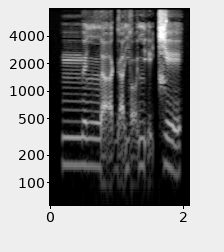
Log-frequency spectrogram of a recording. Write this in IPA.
mː ʏ lː a̰ ɡ a̰ j ɔ̰ lʲ ḛ t͡ɕ e

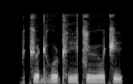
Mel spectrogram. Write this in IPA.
t͡ʃ u ɪ̯ ɖʱ uː ʈʰ iː t͡s ʉː ʊ̯ t͡ʃ i

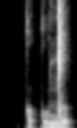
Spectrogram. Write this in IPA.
k ʌ k ʊ ŋ͡ǀ ə

